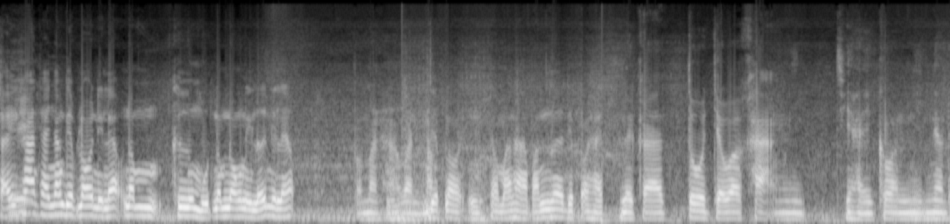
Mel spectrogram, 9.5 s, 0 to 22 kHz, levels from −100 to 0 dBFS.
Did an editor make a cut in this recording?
yes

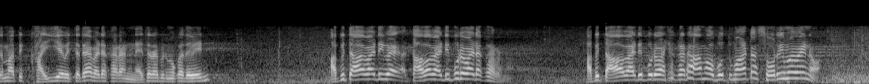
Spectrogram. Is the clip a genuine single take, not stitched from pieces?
yes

